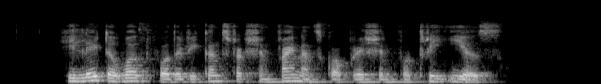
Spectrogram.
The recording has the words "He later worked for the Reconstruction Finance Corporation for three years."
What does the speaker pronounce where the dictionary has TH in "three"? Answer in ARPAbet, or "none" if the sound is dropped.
T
